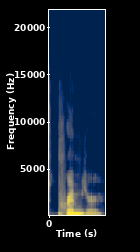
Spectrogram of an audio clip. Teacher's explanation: It's premier, short and crisp with the stress on the first syllable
